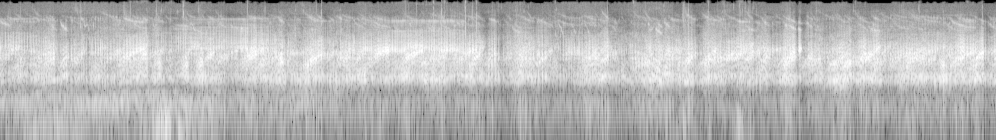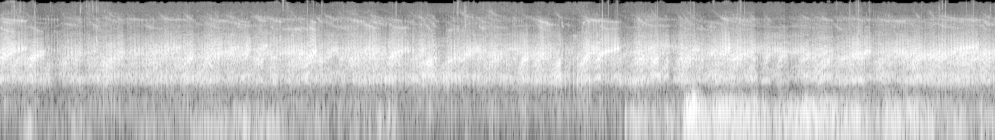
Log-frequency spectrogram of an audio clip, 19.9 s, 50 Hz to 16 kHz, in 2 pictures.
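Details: About a hundred male pool frogs croak together at spawning on 16 May 2017, with an occasional edible frog among them. The chorus is dense, continuous and rattling, with overlapping croaks throughout.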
